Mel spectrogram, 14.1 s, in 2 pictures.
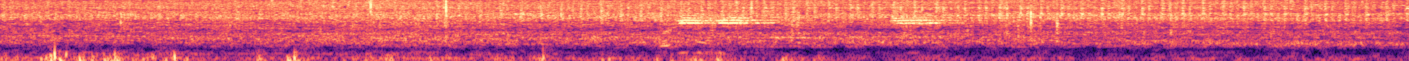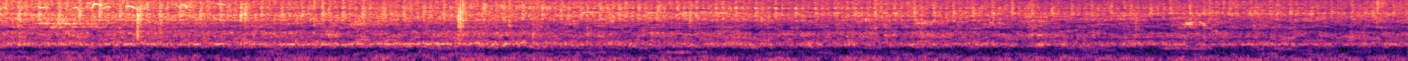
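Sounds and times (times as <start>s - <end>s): small car engine running: 0.0s - 14.0s.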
